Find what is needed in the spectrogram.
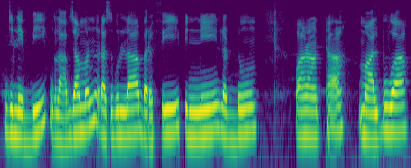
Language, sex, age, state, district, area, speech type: Punjabi, female, 45-60, Punjab, Ludhiana, urban, spontaneous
